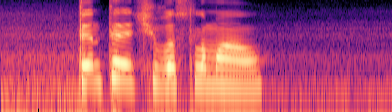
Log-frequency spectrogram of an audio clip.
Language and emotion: Russian, neutral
